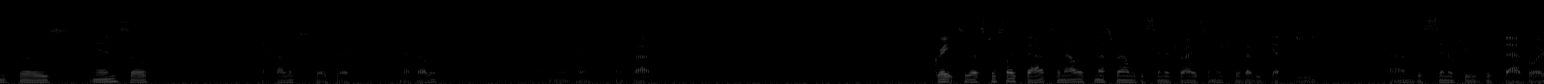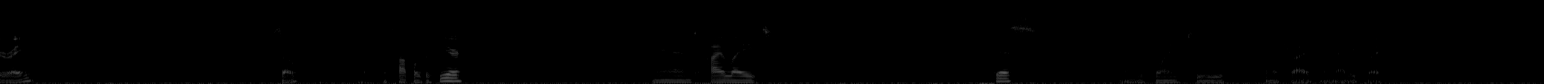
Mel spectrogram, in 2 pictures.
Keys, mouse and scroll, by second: 0.0 middle click, 0.8 click, 1.1 scroll, 1.7 middle click, 2.4 middle click, 3.8 click, 5.5 middle click, 6.5 alt+a, 6.9 middle click, 8.0-9.9 middle drag, 9.9 click, 10.2-10.7 scroll down 2, 10.7 scroll up 2, 10.9 Tab, 12.2 click, 12.7 click, 13.2-16.1 middle drag, 16.1 click, 17.8-22.1 middle drag, 18.7 KP_1, 19.1 KP_3, 19.7-20.2 scroll down 2, 20.2 Tab, 22.1 click, 25.2-29.0 drag, 29.0-30.8 middle drag.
